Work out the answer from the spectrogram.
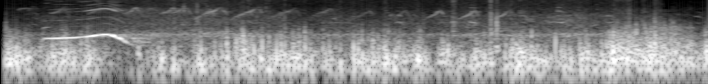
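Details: Asian koel giving a single clear rising coo note that swells and then drops off sharply, over steady broadband background noise and faint higher chirps.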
